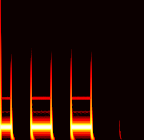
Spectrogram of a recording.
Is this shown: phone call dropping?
yes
